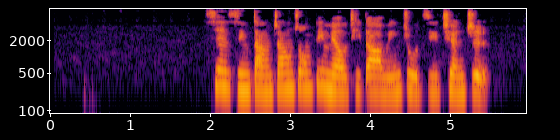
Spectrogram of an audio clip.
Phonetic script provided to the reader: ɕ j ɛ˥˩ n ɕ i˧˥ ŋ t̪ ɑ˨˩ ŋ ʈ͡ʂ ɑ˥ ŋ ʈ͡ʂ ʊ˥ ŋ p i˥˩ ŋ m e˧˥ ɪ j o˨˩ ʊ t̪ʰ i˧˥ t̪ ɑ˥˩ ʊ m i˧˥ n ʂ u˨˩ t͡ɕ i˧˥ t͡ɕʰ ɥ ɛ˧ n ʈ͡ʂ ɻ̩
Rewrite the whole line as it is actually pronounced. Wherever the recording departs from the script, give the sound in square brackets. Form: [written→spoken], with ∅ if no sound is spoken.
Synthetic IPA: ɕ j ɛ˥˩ n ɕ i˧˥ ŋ t̪ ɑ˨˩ ŋ ʈ͡ʂ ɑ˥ ŋ ʈ͡ʂ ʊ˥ ŋ p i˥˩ ŋ m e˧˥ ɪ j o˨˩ ʊ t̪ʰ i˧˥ t̪ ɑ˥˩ ʊ m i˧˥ n [ʂ→ʈ͡ʂ] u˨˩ t͡ɕ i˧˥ t͡ɕʰ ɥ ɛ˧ n ʈ͡ʂ ɻ̩

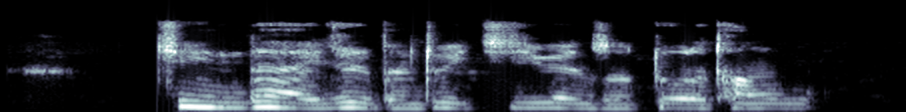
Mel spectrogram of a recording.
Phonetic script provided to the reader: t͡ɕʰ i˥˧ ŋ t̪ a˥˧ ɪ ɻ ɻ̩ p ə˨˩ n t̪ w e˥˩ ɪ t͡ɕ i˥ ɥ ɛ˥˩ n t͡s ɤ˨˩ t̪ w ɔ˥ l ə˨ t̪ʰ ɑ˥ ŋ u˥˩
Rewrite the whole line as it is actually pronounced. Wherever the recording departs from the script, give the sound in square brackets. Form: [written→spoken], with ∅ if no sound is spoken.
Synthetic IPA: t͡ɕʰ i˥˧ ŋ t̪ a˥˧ ɪ ɻ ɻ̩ p ə˨˩ n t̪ w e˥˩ ɪ t͡ɕ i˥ ɥ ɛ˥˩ n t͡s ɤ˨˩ t̪ w ɔ˥ l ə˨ t̪ʰ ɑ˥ ŋ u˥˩

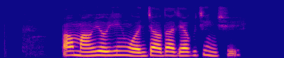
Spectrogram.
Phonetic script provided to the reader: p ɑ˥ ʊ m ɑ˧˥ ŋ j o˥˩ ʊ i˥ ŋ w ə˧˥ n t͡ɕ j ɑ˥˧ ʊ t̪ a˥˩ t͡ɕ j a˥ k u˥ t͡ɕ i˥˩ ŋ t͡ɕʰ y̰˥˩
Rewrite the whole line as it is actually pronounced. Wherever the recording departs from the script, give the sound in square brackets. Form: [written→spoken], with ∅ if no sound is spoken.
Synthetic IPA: p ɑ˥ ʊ m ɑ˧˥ ŋ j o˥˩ ʊ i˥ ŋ w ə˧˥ n t͡ɕ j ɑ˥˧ ʊ t̪ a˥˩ t͡ɕ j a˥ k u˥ t͡ɕ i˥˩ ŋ t͡ɕʰ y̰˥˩

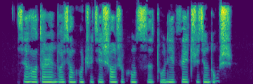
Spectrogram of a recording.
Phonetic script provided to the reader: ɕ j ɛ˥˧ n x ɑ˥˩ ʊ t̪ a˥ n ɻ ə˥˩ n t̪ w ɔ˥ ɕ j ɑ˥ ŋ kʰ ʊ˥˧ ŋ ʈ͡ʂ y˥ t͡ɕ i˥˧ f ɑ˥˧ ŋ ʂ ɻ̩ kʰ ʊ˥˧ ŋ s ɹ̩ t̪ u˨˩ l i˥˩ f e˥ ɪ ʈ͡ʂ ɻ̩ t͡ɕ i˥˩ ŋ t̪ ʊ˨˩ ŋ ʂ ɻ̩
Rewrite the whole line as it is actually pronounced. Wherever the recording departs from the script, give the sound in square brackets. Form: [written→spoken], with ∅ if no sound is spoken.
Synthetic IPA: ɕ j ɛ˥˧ n x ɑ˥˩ ʊ t̪ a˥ n ɻ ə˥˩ n t̪ w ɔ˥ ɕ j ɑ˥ ŋ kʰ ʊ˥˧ ŋ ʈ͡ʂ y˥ t͡ɕ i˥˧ [f→ʂ] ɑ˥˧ ŋ ʂ ɻ̩ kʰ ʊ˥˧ ŋ s ɹ̩ t̪ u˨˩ l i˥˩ f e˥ ɪ ʈ͡ʂ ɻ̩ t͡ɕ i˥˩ ŋ t̪ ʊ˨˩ ŋ ʂ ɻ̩

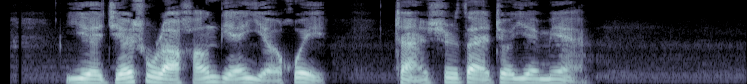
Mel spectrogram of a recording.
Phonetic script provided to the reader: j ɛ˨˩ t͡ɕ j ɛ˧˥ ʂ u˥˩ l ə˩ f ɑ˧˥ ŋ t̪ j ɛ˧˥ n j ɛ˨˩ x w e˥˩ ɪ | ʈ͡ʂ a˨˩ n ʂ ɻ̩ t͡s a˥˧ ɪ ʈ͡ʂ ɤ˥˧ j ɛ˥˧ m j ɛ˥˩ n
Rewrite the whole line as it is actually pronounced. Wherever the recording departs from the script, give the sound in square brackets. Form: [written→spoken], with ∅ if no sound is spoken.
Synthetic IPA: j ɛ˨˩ t͡ɕ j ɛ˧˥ ʂ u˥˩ l ə˩ [f→x] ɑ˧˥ ŋ t̪ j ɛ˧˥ n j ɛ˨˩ x w e˥˩ ɪ | ʈ͡ʂ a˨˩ n ʂ ɻ̩ t͡s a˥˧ ɪ ʈ͡ʂ ɤ˥˧ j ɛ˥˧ m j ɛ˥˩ n

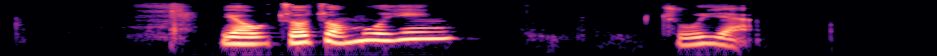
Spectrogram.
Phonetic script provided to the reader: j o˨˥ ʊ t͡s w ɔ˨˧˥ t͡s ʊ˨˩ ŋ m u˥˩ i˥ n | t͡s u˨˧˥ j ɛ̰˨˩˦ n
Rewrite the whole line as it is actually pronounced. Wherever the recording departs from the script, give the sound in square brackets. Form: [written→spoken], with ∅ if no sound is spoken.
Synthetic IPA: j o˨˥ ʊ t͡s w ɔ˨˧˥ t͡s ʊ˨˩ ŋ m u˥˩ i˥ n | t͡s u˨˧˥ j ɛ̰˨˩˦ n

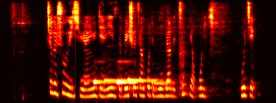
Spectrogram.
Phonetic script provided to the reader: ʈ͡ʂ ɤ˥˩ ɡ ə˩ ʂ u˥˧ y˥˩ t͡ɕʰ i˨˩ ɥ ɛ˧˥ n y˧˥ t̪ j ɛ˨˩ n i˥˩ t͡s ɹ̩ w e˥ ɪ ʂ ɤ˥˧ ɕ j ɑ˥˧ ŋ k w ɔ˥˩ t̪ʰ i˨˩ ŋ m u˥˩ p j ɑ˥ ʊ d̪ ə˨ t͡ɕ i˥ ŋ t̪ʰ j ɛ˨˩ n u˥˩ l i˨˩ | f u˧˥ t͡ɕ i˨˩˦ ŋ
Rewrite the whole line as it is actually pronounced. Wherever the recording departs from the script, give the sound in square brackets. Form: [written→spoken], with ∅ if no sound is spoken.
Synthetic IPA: ʈ͡ʂ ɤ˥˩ ɡ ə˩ ʂ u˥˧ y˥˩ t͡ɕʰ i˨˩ ɥ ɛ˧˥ n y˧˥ t̪ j ɛ˨˩ n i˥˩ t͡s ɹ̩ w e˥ ɪ ʂ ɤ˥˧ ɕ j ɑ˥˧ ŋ k w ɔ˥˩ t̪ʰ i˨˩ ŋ m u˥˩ p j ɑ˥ ʊ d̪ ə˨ t͡ɕ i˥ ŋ [t̪ʰ→t̪] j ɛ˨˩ n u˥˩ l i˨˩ | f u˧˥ t͡ɕ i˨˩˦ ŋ

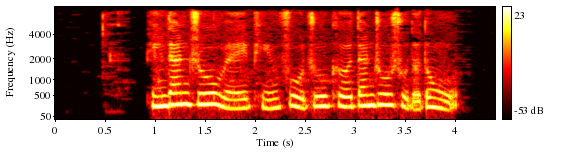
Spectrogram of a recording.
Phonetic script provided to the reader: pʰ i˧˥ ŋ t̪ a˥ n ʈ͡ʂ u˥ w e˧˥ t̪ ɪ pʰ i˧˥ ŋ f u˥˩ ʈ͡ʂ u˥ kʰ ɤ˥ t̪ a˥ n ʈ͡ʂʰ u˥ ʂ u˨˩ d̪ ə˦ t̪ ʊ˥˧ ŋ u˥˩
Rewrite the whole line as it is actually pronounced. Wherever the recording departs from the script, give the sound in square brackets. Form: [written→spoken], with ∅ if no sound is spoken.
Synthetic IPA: pʰ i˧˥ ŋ t̪ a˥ n ʈ͡ʂ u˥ w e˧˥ [t̪→∅] ɪ pʰ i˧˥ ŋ f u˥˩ ʈ͡ʂ u˥ kʰ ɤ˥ t̪ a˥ n [ʈ͡ʂʰ→ʈ͡ʂ] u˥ ʂ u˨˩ d̪ ə˦ t̪ ʊ˥˧ ŋ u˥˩

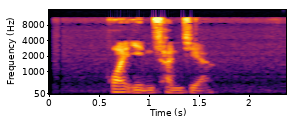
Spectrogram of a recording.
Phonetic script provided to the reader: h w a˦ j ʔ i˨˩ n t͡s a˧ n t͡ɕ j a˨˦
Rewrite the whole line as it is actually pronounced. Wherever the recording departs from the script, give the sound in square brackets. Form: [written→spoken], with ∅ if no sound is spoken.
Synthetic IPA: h w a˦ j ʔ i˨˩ n [t͡s→t͡sʰ] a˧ n t͡ɕ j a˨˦

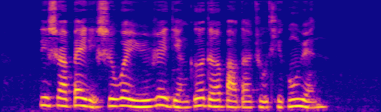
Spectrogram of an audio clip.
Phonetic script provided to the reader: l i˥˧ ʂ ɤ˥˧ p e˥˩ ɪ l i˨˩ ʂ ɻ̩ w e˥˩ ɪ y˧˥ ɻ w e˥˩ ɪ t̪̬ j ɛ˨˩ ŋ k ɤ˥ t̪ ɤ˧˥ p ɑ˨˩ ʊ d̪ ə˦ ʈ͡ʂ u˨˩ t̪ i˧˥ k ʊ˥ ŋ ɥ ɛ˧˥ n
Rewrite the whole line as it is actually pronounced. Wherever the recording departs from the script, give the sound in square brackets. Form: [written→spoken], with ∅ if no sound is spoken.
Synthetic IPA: l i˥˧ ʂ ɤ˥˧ p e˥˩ ɪ l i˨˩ ʂ ɻ̩ w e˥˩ ɪ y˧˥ ɻ w e˥˩ ɪ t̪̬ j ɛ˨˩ [ŋ→n] k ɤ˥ t̪ ɤ˧˥ p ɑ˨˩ ʊ d̪ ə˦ ʈ͡ʂ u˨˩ [t̪→t̪ʰ] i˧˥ k ʊ˥ ŋ ɥ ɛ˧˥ n

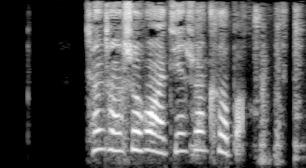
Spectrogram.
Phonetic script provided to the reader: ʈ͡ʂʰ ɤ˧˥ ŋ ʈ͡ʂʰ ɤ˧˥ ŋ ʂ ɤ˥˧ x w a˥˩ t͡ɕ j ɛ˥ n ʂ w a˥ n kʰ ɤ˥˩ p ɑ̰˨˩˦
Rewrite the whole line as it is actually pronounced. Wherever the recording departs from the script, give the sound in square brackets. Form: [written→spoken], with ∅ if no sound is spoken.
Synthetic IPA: ʈ͡ʂʰ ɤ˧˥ ŋ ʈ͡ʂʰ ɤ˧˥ ŋ ʂ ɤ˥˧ x w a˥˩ t͡ɕ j ɛ˥ n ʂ w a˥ n kʰ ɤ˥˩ p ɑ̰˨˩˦

